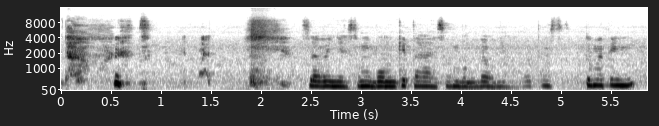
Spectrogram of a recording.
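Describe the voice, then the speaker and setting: A woman's voice: mid-range voice, background noise. Woman from the Philippines, live-in house helper, casual storytelling at home, chatty, laughs a lot, mimics others. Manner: chatty, laughs often, acts out quoted voices. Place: employer's house, indoors.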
